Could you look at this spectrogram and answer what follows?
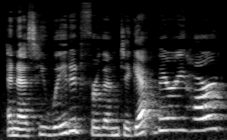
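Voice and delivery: ordinary delivery, nothing marked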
